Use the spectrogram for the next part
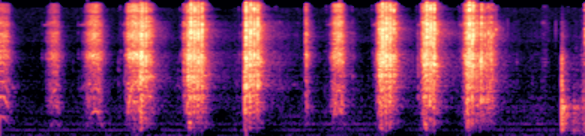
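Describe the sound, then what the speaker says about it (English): Exterior screws are driven into molly anchors in a rotten entrance door frame, heard as a close, loud series of about a dozen rhythmic ratcheting bursts from a driver, evenly spaced with brief pauses and no talking. "I'm just going to use some exterior screws to screw it right into those mollies."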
